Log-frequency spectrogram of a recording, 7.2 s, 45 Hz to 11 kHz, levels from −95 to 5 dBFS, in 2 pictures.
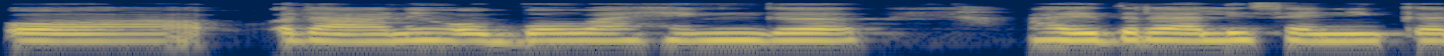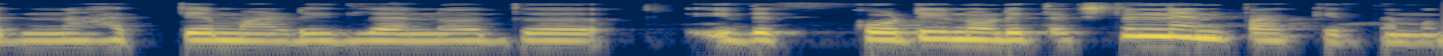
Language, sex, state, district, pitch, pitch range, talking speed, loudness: Kannada, female, Karnataka, Dharwad, 210 Hz, 205-220 Hz, 125 wpm, -16 LUFS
